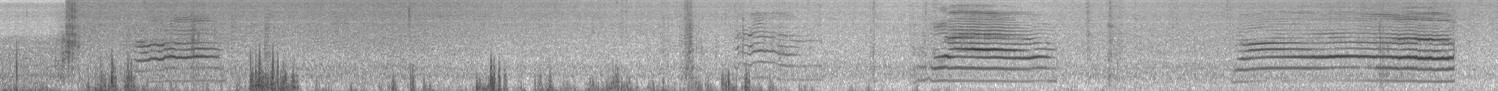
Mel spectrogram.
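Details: Friendly community cats gather in strong wind, wanting to be petted. Several clear, drawn-out meows, some rising then falling, rise between loud gusts and rustling handling noise.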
